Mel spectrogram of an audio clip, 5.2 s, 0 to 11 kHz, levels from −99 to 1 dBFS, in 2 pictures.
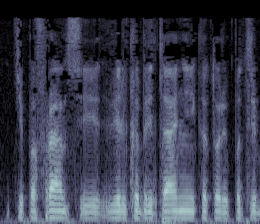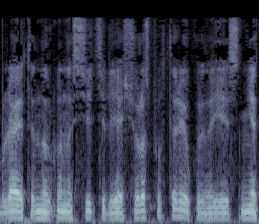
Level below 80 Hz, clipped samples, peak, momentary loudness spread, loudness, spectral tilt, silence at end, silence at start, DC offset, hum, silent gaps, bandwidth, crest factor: -48 dBFS; under 0.1%; -12 dBFS; 6 LU; -30 LUFS; -6 dB/octave; 0 s; 0.15 s; under 0.1%; none; none; 8.8 kHz; 18 dB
